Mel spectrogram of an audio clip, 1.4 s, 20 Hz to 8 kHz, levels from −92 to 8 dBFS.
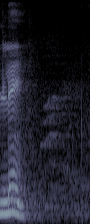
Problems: background sounds at intervals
